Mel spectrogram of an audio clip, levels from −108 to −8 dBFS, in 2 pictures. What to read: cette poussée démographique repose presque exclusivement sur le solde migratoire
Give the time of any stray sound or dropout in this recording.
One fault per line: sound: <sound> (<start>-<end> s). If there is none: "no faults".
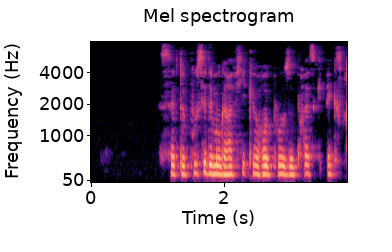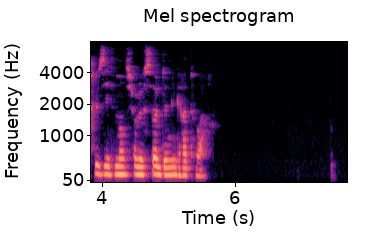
no faults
